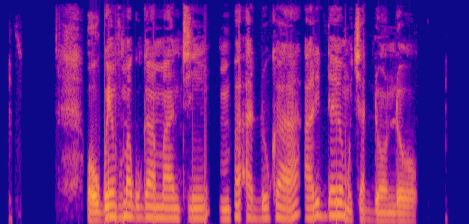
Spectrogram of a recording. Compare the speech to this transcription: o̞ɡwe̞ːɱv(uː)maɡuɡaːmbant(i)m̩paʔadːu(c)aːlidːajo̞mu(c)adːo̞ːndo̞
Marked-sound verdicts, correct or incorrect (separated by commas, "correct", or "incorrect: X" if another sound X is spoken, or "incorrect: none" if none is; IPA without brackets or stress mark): incorrect: u, correct, incorrect: k, correct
